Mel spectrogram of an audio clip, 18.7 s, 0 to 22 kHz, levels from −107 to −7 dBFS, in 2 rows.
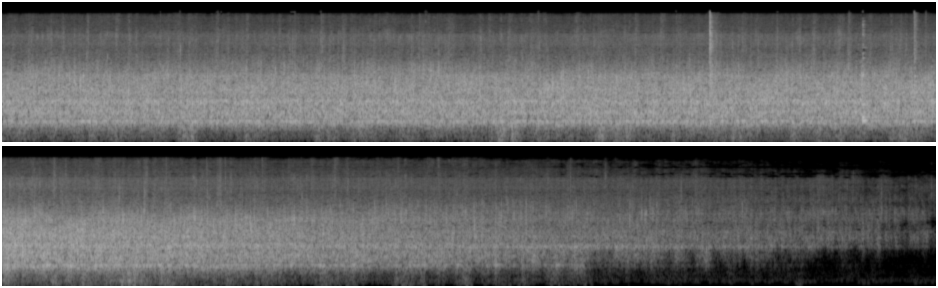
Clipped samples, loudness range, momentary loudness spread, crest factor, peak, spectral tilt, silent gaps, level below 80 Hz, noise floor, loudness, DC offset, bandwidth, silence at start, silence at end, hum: under 0.1%; 13 LU; 16 LU; 22 dB; -16 dBFS; 0.5 dB/octave; none; -78 dBFS; -62 dBFS; -36 LUFS; under 0.1%; 16 kHz; 0 s; 0.1 s; none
